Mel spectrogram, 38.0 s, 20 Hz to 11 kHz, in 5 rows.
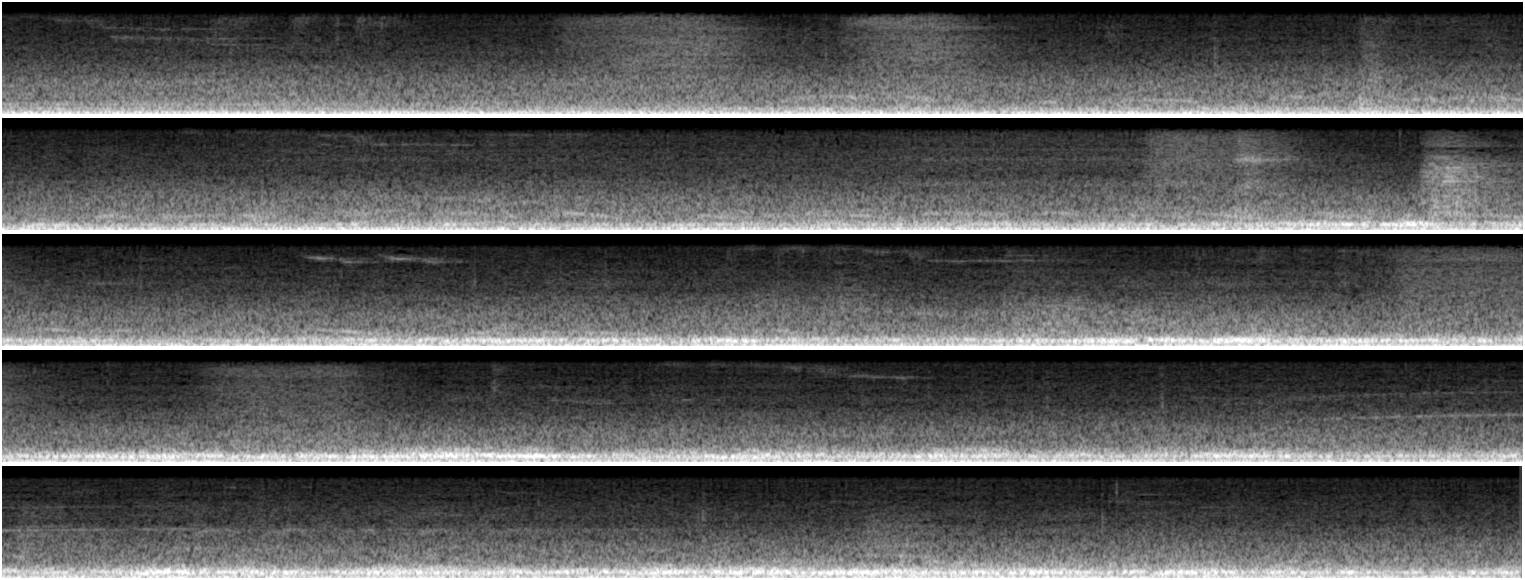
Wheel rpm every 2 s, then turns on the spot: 0, 0, 0, 0, 0, 0, 0, 0, 0, 0, 0, 0, 0, 0, 0, 0, 0, 0, 0.
none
